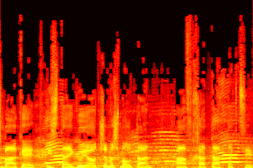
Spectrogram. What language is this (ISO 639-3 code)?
heb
